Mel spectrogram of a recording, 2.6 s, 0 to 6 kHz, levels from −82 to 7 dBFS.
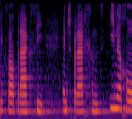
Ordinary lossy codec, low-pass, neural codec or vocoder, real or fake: none; 5.4 kHz; none; real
